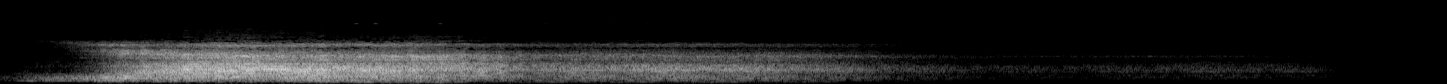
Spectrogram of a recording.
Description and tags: noise horror ghost
I created this sound with my mouth then I changed greatly with my usual audio programs. Primarily using the majority of my VST effects in Adobe Audition CS6.
horror, noise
